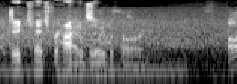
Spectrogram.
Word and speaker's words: Beathard: Beathard.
